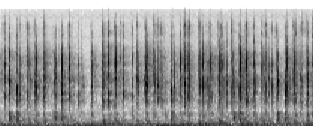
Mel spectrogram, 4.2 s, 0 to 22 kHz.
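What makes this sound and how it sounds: Continuous fingertip typing on a white low-profile Nuphy Air96 mechanical keyboard with Wisteria switches and plastic keycaps. It produces a rapid, steady stream of short, bright clacks that stop dead with no ring, and very little low end.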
